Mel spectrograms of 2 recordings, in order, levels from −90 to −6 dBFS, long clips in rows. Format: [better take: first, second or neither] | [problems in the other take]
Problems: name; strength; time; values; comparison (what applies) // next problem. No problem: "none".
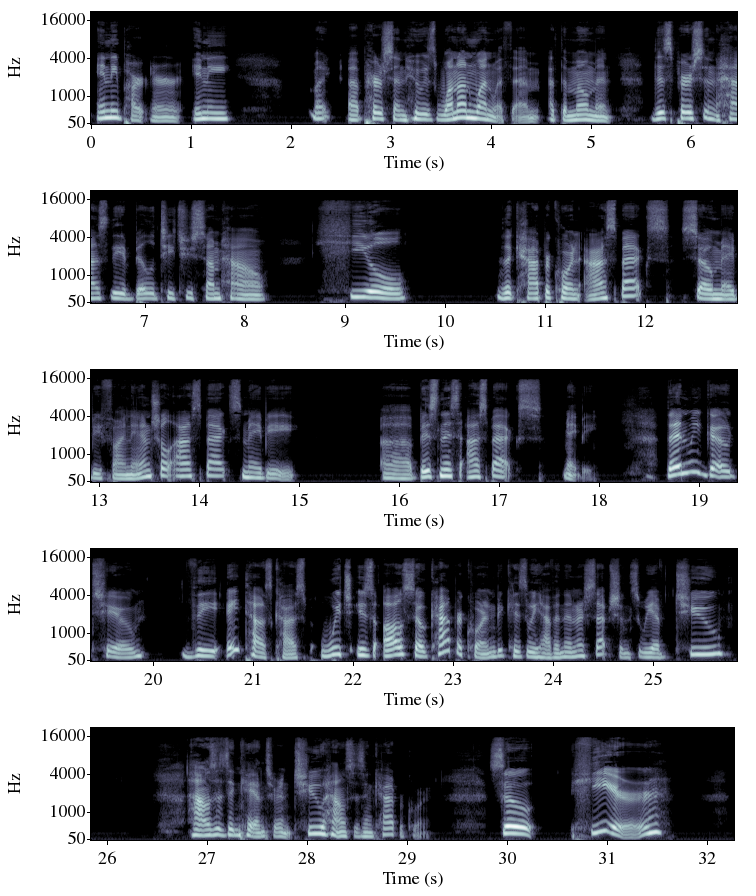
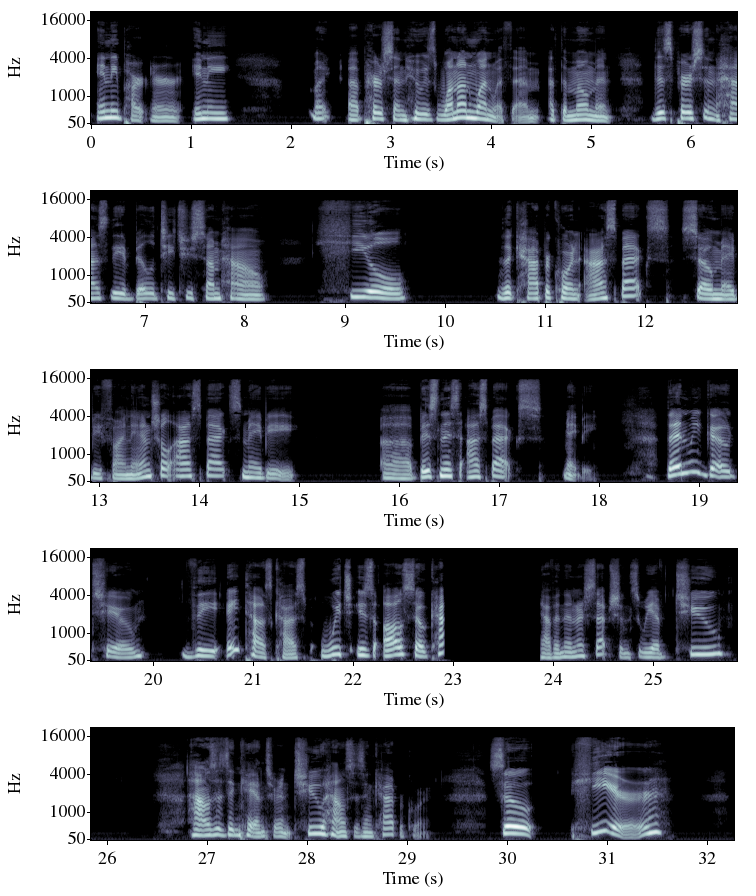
first | audio cutting out; at 23 s for 1 s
